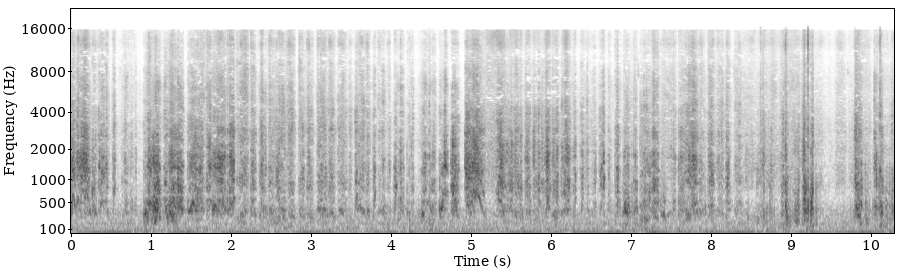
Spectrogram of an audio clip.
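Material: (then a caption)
Woven fabric. Fingertips and nails scratch and rub across a flat, dark grey woven polyester or canvas laptop sleeve, working over the textured fabric and along its seam. The result is a dense run of dry, raspy scratching and rubbing strokes with no ringing. It is mostly midrange with some high hiss and brief pauses between bursts.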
